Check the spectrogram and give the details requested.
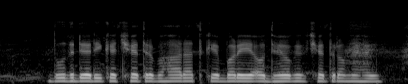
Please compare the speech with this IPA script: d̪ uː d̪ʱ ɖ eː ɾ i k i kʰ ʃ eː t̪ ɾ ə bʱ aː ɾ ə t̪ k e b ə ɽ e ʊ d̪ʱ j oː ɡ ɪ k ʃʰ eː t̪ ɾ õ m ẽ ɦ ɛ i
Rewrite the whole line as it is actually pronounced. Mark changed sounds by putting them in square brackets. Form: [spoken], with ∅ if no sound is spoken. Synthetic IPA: d̪ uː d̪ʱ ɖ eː ɾ i k [e] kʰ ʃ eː t̪ ɾ ə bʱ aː ɾ ə t̪ k e b ə ɽ e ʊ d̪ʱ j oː ɡ ɪ k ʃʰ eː t̪ ɾ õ m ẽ ɦ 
